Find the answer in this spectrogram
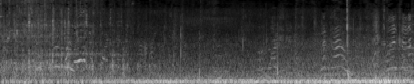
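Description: Children's voices and calls, with high, bending calls near the end, over a steady low rumble.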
